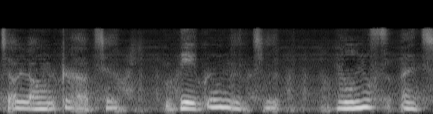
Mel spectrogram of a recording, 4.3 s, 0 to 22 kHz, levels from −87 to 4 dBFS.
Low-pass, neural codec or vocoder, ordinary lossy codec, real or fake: none; codec, 16 kHz, 0.5 kbps, FreqCodec, larger model; none; fake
